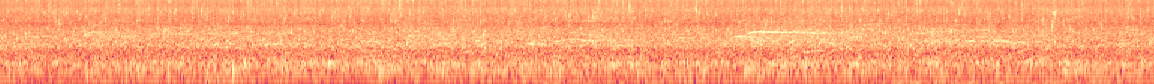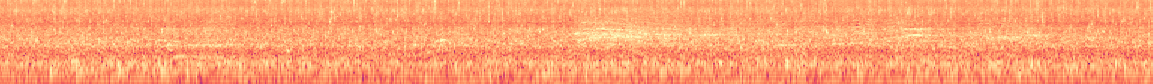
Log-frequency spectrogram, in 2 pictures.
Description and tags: Uni Folie FountainWater
Fountain, splashing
